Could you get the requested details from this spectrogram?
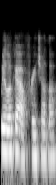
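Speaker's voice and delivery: secretive, confiding, confidential delivery. Speaking in character to a companion about the guards: hushed tone. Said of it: "I'm talking in, like, a hushed tone, like, real quiet".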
